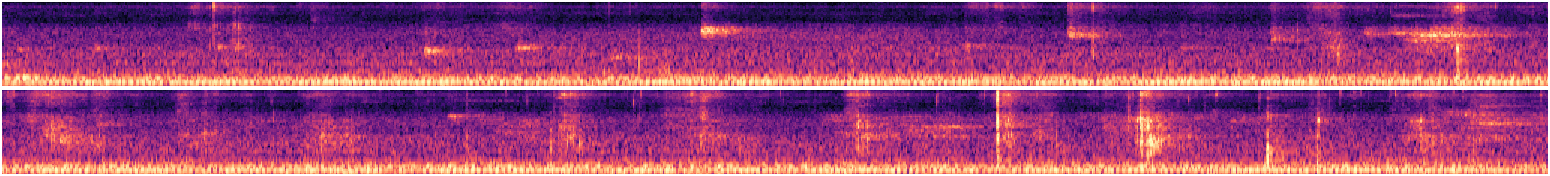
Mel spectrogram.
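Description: Roasted semolina and curd being stirred together in a glass bowl into a thick idli batter: soft, wet squishing with a few light clicks, over a steady low hum.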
